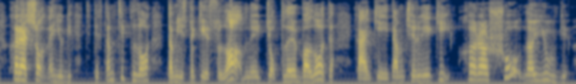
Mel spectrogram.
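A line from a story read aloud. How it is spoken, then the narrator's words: Deafening shouting. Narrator (Russian): Они так кричали, что почти оглушили лягушку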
